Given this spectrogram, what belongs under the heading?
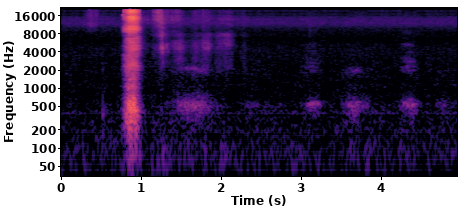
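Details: Female with allergies, congested with a runny nose, at the end of a sneezing fit: one sharp, explosive sneeze, then quiet sniffs and breaths in a small room.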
